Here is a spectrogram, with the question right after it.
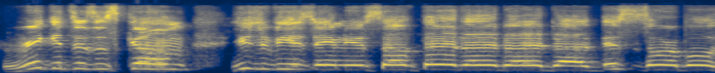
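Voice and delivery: angry, shouted yelling. Retelling an argument with a man who wanted them out, retelling a yell. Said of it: "start yelling at him".

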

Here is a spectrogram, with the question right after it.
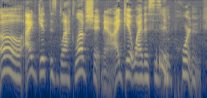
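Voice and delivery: ordinary talk

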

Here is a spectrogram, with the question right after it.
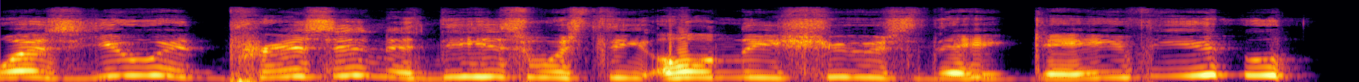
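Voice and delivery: put-on indignant, outraged, thick Southern accent, pitched high. Retelling what the guy taking the shoes for repair said, mock-outraged heavy Southern accent. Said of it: "said in these just outraged, deeply Southern accent".

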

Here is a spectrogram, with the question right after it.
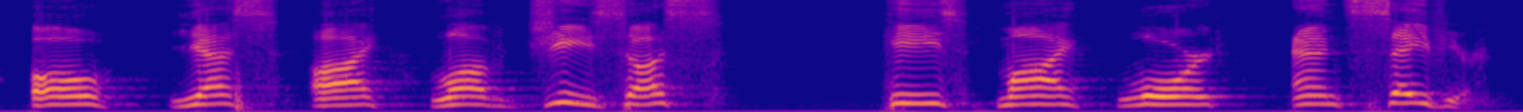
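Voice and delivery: strong, clear, powerful voice with no wavering. Retelling a teenage girl's answer to a Sunday school invitation, clear, powerful voice. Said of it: "says in a clear, powerful voice".

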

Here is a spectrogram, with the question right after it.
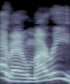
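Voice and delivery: bad, clumsy, fake Cockney accent. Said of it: "the shitty fake Cockney accent".

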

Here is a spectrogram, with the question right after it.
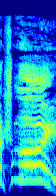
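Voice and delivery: put-on high scream from a distance, "mine" drawn out. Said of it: "He's screaming at me".

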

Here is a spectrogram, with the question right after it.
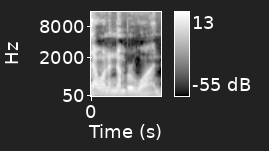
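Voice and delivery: plain

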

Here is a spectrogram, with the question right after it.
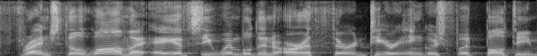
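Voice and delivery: high, loud, joyful exclamation. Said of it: "it is an exclamation of joy".

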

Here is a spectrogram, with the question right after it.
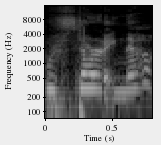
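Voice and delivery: mock choked-up voice, near tears. Speaker retells their teacher poking his head out to start, imitating a choked voice. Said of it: "like in a choked voice".

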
